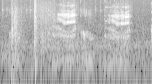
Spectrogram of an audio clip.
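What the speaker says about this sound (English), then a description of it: "Tons of pigs." Pigs oink and grunt in a Minecraft village, several snorting calls close by in quick succession, loud and alone with no talk over them.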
